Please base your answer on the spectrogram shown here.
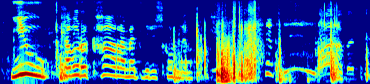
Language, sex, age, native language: Icelandic, female, 13, Icelandic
